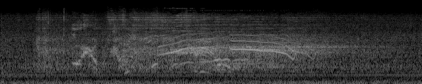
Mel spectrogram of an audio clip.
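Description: A magical sword strike whooshes and rings out with a shimmering burst.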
